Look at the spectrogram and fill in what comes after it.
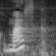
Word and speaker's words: Musk: Vamos a hablar sobre desinformación, sobre cuentos, sobre mentiras, sobre quizás Elon Musk, ¿Musk? ¿Cómo se pronuncia? – Musk. – ¿Musk? – Musk.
